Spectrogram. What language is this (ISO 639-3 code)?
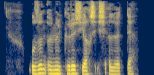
uig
